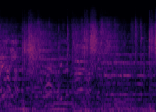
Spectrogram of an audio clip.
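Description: Film fight sound effects: a few sharp swishing punch hits, about a second apart, over background music with held tones.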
